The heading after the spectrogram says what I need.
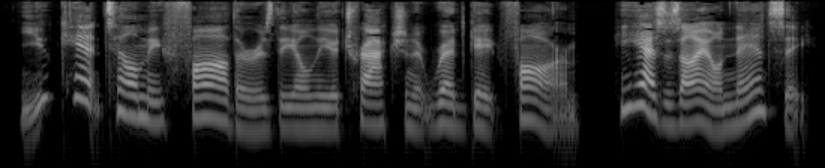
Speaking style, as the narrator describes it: George said teasingly

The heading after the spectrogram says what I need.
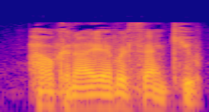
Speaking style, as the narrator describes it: There were tears in his wife's eyes, and her voice trembled as she added

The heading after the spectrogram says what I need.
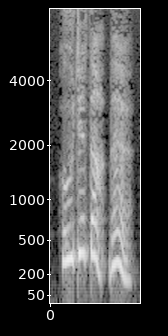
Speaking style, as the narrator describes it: he cried

